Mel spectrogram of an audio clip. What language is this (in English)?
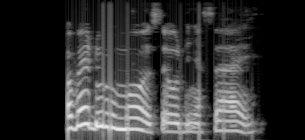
Luo (Kenya and Tanzania)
